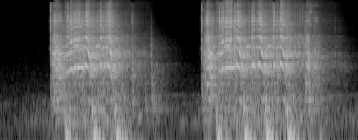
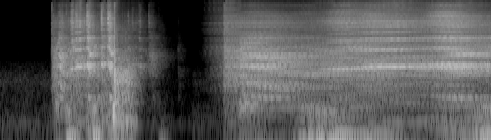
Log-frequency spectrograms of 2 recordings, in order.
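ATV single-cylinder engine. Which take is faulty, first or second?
second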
